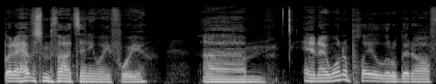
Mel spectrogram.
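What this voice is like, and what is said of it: Tired, lackluster unwell voice. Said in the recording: “I've been pretty unwell ... I've been feeling pretty rough ... My voice is a bit lackluster, and I've been pretty tired.”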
